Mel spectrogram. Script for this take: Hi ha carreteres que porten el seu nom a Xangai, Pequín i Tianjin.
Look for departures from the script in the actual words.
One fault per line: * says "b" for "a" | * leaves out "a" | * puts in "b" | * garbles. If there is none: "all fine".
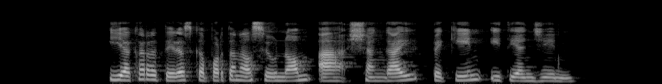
all fine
